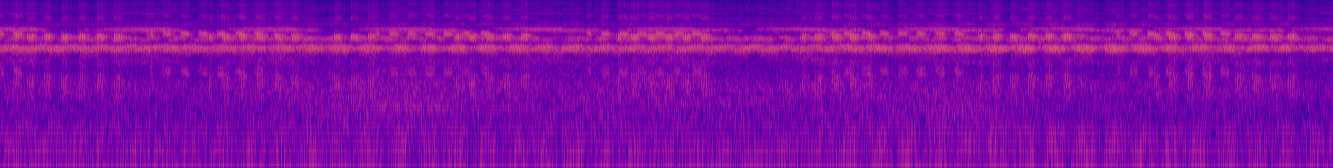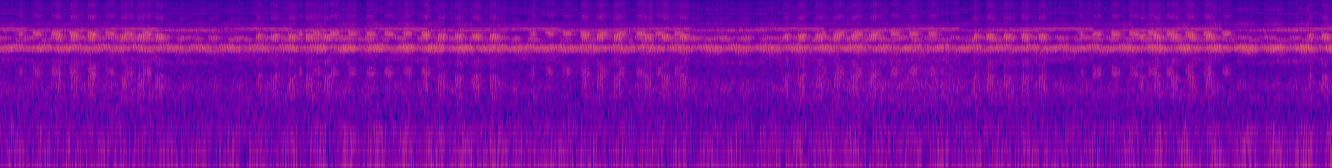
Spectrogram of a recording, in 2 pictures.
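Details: Many autumn insects singing towards dawn in a Japanese garden: a dense, continuous high shrilling chorus with steady bands of tone and rapid pulsed trills overlapping, no other clear sounds.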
